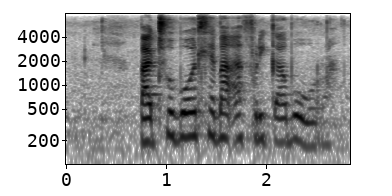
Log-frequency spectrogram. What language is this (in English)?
Tswana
